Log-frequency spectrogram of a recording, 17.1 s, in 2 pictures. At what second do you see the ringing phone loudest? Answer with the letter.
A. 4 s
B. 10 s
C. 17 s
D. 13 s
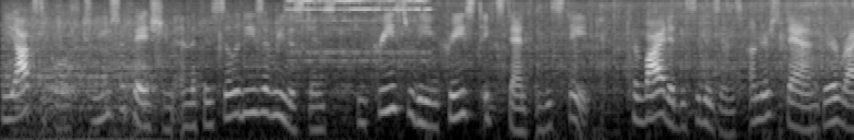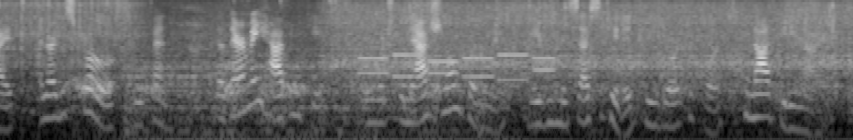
D.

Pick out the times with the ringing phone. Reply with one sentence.
The ringing phone can be heard from 2.8 to 4.3 s and from 12.1 to 14.1 s.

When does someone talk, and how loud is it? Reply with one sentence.
The talking can be heard from 0.0 to 16.9 s, at a steady volume.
